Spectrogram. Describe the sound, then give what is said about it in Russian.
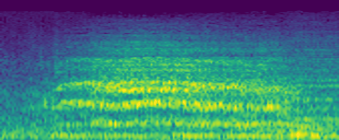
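A hero's faithful warhorse gives one long, drawn-out whinny that holds steady for a couple of seconds, loud, with no voices around it. “Уж-то верный богатырский конь порычает теперь хозяина.”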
